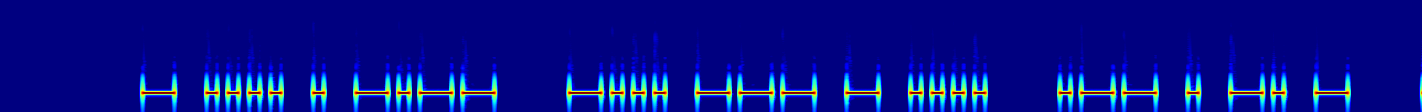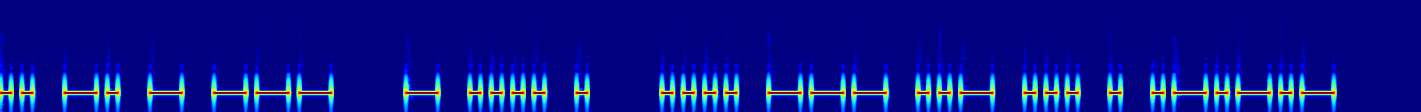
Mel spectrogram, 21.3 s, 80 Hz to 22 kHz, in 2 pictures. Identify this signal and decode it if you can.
Morse code, heard as a keyed tone, about 15 wpm, 700 Hz. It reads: THEY BOTH WENT INTO THE HOUSE.
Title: Sentences from Top 600 Words 15wpm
